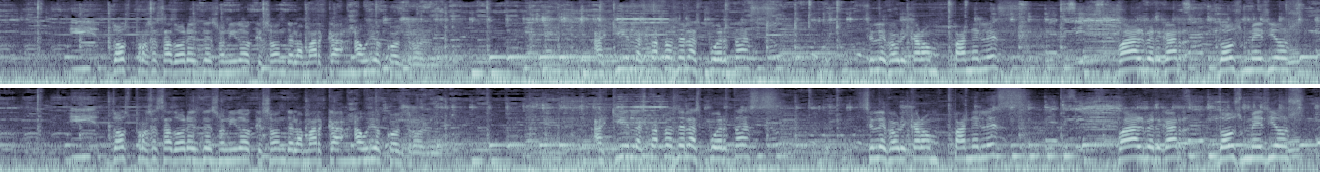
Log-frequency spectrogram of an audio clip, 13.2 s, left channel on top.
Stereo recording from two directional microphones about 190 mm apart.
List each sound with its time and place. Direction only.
0.7 s speech: 15° right (ahead or behind)
5.9 s speech: 15° right (ahead or behind)
8.6 s speech: 15° right (ahead or behind)
10.8 s music: 50° right (ahead or behind)
11.2 s speech: 10° right (ahead or behind)
12.2 s speech: 20° right (ahead or behind)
